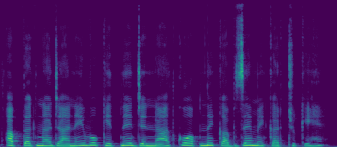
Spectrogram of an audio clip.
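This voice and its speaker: A woman's voice: mid-range voice, steady tone, a little fast, close to an everyday voice. A woman voicing a loyal young male friend who reassures the hero, in a read-aloud story. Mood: concerned.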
